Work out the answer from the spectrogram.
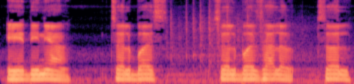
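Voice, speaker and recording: Drunk young man, nervous, storybook horror, read by a man, monotone delivery, faint noise behind. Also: medium pitch, slow pace, close to an everyday voice. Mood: frightened.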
